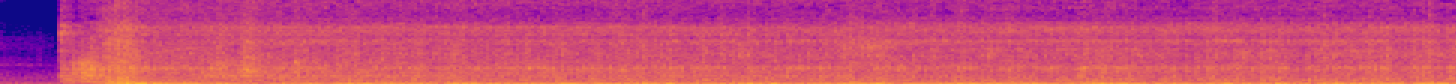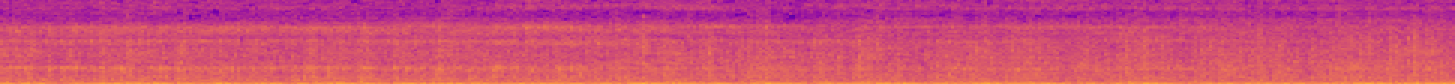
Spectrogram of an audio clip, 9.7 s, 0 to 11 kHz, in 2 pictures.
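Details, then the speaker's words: 1981 Honda Goldwing after a single-carburetor conversion and vacuum fix, fuel pump primed by cranking with ignition off: fires up instantly and drops into a steady, even low burble with no stumbling or hunting. Starts and idles cleanly, the easiest start in a long time. "i'm not going to lie that was probably the easiest it started in a long time"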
